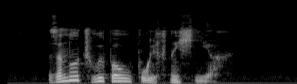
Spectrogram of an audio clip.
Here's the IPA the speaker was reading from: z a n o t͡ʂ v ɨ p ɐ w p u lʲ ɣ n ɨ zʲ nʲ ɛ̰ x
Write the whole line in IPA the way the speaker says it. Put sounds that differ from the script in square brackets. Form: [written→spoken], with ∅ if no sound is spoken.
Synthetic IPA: z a n [o→ɔ] t͡ʂ v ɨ p ɐ w p u lʲ [ɣ→x] n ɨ [zʲ→sʲ] nʲ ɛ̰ x

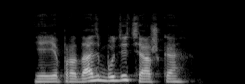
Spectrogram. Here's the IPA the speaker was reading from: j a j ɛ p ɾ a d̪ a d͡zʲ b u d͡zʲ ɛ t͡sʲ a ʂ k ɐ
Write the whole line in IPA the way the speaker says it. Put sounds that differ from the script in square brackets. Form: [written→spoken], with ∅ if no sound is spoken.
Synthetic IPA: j a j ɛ p ɾ a d̪ a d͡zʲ b u d͡zʲ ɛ t͡sʲ a ʂ k ɐ

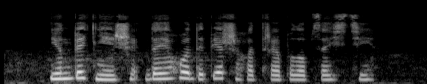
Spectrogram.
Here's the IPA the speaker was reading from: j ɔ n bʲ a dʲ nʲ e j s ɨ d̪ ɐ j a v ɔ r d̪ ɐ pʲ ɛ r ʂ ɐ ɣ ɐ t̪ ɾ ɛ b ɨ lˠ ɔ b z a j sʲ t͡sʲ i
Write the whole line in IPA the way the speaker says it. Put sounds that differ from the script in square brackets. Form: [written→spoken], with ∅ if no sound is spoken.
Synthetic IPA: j ɔ n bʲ a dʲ nʲ e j [s→ʂ] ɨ d̪ ɐ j a [v→ɣ] ɔ [r→∅] d̪ ɐ pʲ ɛ r ʂ ɐ ɣ ɐ t̪ ɾ ɛ b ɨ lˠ ɔ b z a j sʲ t͡sʲ i

